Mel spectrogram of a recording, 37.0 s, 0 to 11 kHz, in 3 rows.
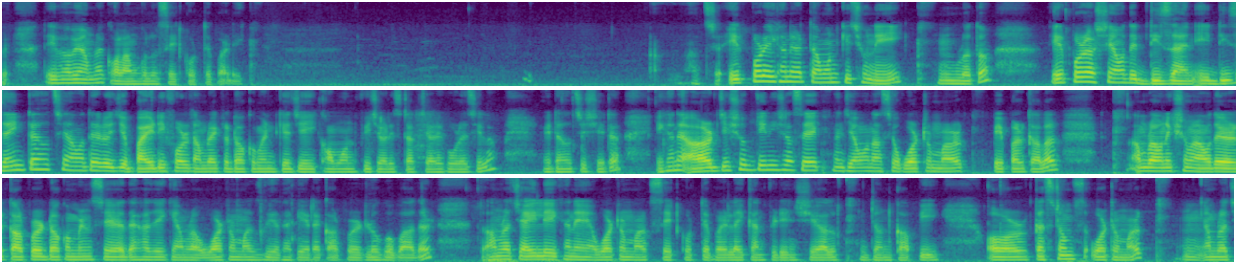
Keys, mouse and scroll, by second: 10.1 click, 13.3 click, 17.6 click, 24.3 scroll down 1, 26.3 scroll up 2, 28.9 click, 34.2 click.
